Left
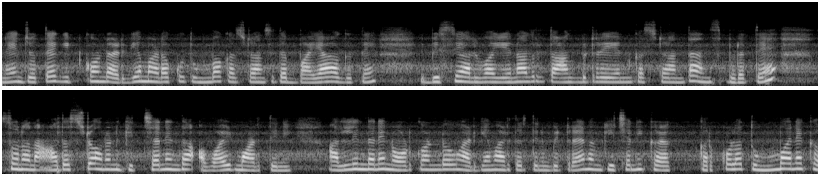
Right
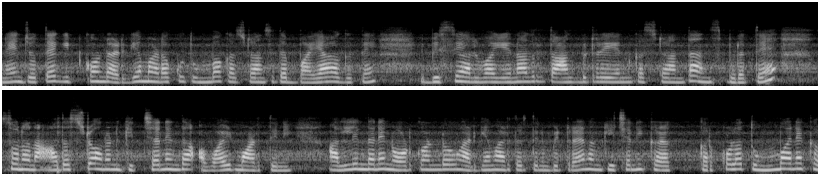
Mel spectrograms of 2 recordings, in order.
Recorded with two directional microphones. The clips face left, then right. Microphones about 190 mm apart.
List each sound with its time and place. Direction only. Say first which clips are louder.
0.0 s a woman's voice: left 3 dB; 40° left (ahead or behind)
